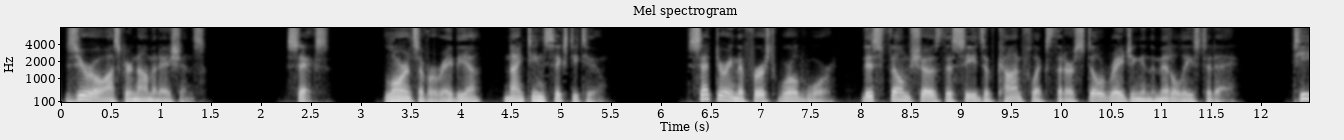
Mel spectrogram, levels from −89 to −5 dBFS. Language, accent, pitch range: English, American, 85-115 Hz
